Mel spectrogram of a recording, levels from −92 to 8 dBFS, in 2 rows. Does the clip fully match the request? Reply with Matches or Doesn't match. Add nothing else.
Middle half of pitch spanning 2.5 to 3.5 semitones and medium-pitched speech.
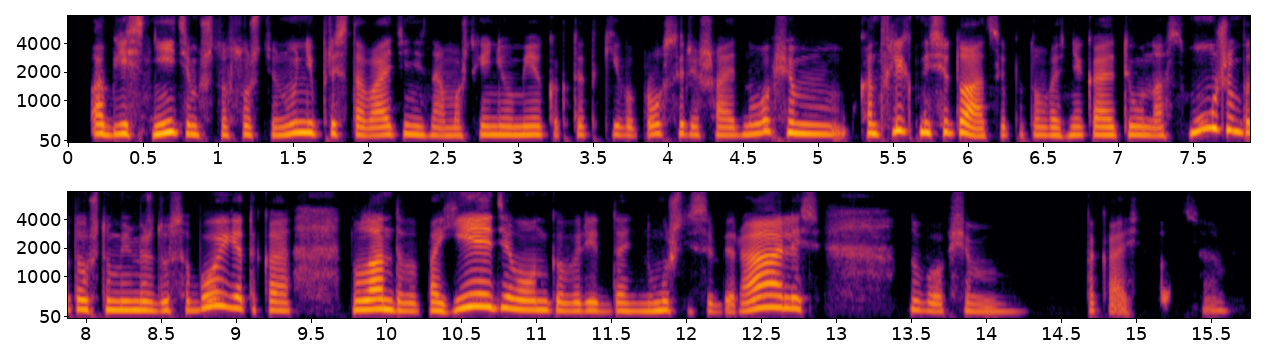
Doesn't match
